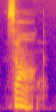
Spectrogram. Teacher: a very common surname written differently that's pronounced Zang with a flat dental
